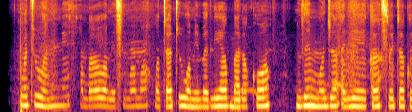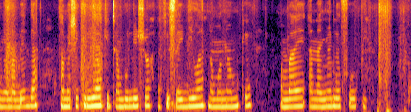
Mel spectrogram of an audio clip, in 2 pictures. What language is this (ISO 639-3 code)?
swa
